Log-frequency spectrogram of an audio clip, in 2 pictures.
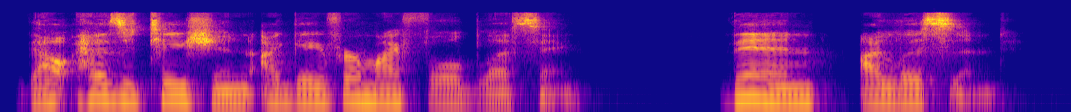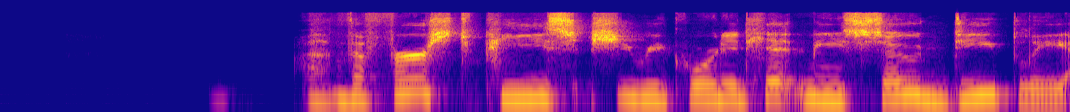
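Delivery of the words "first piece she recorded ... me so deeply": ordinary talk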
